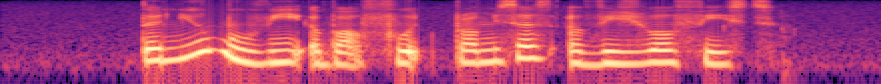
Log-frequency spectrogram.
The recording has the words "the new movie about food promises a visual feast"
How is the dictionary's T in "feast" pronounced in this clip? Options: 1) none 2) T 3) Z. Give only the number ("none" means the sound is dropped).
2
